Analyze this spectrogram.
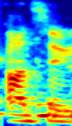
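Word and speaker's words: Consu: Lucas, is that how they pronounced it? Do you remember? Kansu, yeah.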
